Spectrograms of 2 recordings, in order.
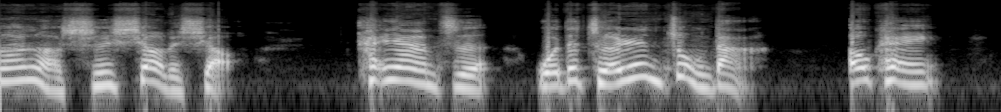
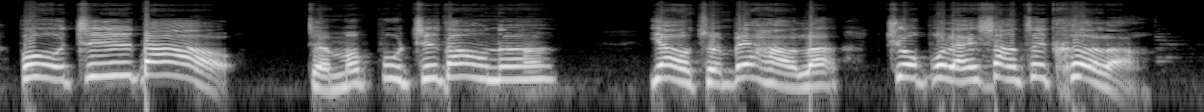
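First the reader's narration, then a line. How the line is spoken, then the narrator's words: Crowd shouting loudly. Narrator (Chinese): 众学员都大声的喊着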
